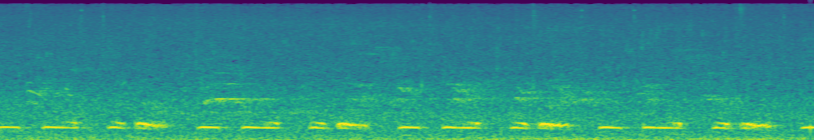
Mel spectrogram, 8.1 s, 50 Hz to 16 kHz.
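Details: Oriental turtle dove calling from a tree in Kyoto Gyoen, Kyoto, in May 2014 amid fresh green leaves; soft, low hooting notes in a steady rhythm, paired short coos followed by a slurred longer note, repeated throughout over a faint background hiss.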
